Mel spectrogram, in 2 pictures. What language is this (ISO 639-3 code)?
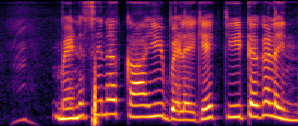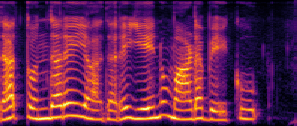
kan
